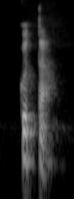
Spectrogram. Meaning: 1. dog 2. a conman, cheat, dog 3. a lackey, servant
- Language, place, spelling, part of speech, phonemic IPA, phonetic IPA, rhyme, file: Hindi, Delhi, कुत्ता, noun, /kʊt̪.t̪ɑː/, [kʊt̪̚.t̪äː], -ɑː, LL-Q1568 (hin)-कुत्ता.wav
